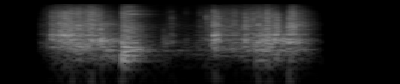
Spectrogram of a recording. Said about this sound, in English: That's the sound of a manual credit card machine, also called a credit card imprinter.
